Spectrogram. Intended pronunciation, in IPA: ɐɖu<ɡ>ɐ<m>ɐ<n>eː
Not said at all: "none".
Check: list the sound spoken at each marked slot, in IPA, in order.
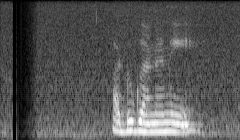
ɡ, n, n

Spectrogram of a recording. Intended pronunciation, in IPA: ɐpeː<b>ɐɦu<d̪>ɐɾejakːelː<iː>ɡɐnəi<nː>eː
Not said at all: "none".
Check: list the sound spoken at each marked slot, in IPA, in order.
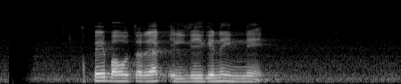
b, t̪, iː, nː

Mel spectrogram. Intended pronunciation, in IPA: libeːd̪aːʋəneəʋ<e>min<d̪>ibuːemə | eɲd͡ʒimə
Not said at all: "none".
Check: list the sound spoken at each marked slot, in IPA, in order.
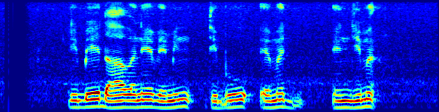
e, t̪

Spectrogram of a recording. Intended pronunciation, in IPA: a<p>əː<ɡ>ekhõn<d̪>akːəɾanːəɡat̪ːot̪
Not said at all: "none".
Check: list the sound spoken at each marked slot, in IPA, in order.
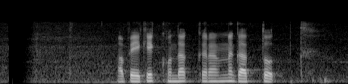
p, k, d̪

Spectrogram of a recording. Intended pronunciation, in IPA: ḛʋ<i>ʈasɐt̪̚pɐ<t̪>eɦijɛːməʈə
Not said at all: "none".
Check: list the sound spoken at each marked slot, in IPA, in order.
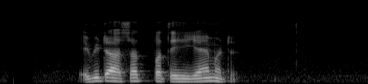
i, t̪

